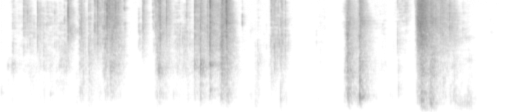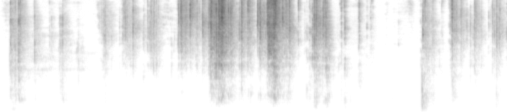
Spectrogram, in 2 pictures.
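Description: Plastic trading-card pack wrappers crinkling and tearing as hands handle the packs and open one, with cards being slid and set down, in short scattered rustles that are busiest from about seven to eight and a half seconds in.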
